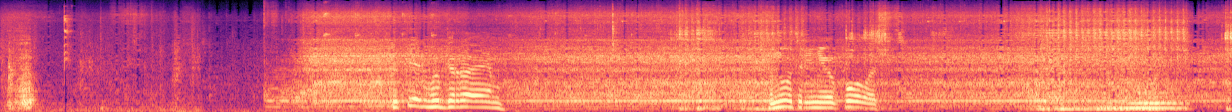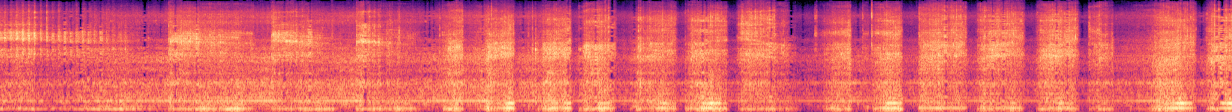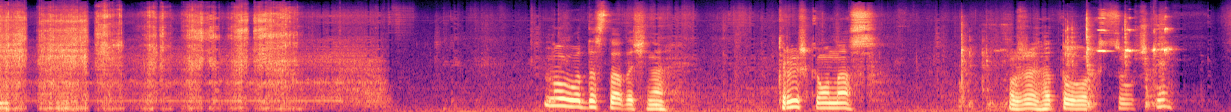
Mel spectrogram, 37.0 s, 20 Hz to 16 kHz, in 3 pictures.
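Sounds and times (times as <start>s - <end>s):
wood lathe humming: 2.6s - 28.6s
gouge scraping wood: 5.8s - 27.8s.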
